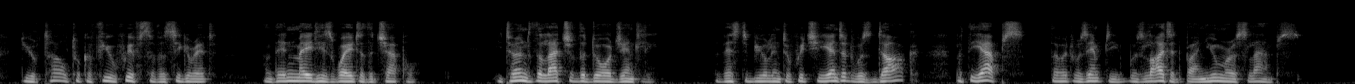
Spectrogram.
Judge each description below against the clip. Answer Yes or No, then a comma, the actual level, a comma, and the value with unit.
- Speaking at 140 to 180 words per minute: No, average, 195 wpm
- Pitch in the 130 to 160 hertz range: Yes, low, 135 Hz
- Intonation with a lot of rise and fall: No, average, 3.3 semitones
